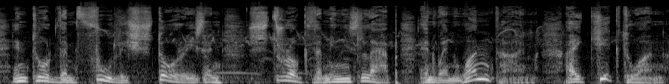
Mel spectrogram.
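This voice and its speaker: An actor playing a brooding village man who tells of his past in a measured, theatrical audio drama. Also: on the low side, gravelly, a little mellow, slight background noise, heavily acted. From southern Italy. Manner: slow, measured, theatrical, with pauses. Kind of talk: dramatic first-person audio drama narration.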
